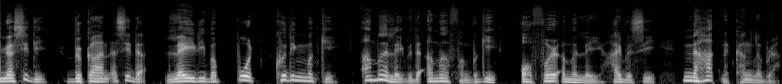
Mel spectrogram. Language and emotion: Manipuri, surprised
